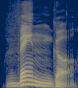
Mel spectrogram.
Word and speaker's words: vengo: The word for I come, the present tense first person of venir, is vengo. So the stress is on ven, like Joel's veins, when he comes into the store.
